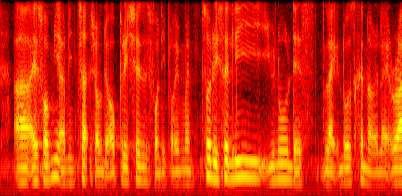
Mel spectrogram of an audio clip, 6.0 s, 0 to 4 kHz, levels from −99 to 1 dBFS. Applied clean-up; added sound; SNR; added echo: none; none; none; none.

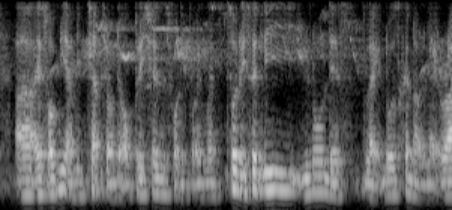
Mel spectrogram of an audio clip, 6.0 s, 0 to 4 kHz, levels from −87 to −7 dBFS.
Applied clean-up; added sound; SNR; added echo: none; Bird; 15 dB; reverberation time 0.3 s.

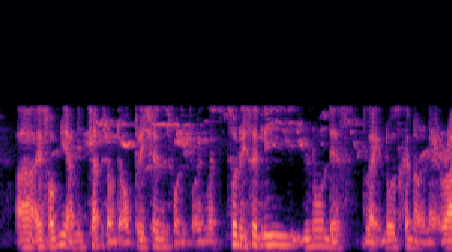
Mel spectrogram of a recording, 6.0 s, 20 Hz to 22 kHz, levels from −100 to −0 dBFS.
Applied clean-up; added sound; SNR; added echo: classical method WPE with log-MMSE.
